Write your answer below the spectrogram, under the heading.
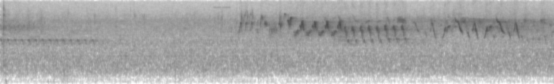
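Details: Lazuli Bunting recorded on the auto tour route of Charles M. Russell National Wildlife Refuge, Montana, USA: after a thin steady buzz, a lively high song of rapid chirped couplets and descending slurs runs for about four seconds.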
